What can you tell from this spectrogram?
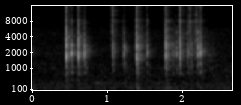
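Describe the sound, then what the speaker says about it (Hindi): Keys clatter on a TVS Gold mechanical keyboard in short, uneven bursts of crisp clicks, quiet and close, with small pauses between groups of strokes. "इस कीबोर्ड में हमें मैकेनिकल कीज़ मिलती हैं।"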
